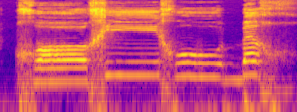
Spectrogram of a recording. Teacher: dia harus mengalir ketika sukun, ya, harus mengalir ketika sukun karena dia sifatnya rokhwah. Kho khi khu bakh, ngalir. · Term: huruf kho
